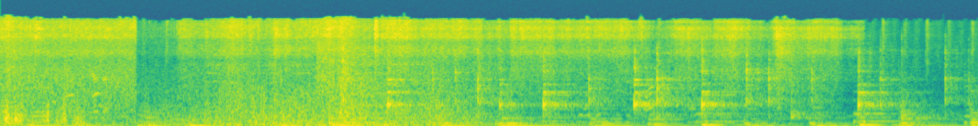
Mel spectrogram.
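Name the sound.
strong wind outdoors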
